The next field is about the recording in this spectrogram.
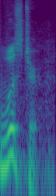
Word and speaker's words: Worcester: It's spelled like Worcester, like W-O-R-C-H-E-S-T-E-R, right? But it's pronounced Worcester.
